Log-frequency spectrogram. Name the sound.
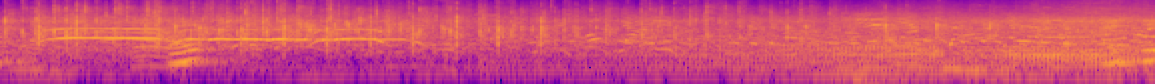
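schoolchildren applauding themselves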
